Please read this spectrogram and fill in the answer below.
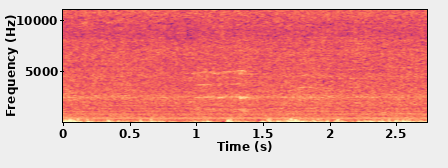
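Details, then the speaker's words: Secondhand LG 25UM58-P ultrawide monitor gives a steady electrical buzz or hum whenever it is powered on, loudest in front of the screen; it was louder on the original stand and is reduced on an arm mount. Cause unknown. "i don't know if you could hear it but it's producing it this uh faint humming or buzzing sound actually it's not faint if you're in the front of the monitor"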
